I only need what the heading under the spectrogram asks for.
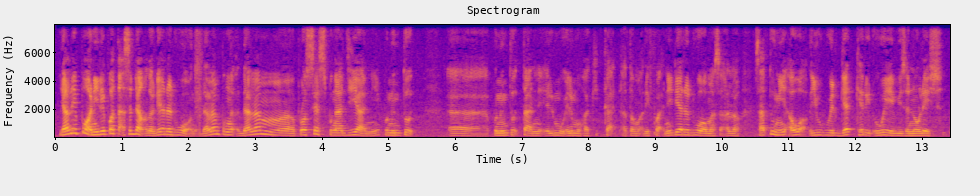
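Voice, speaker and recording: A man's slightly high voice moves at a moderate pace as he recounts a teaching tale in casual conversation, with a Northern Malaysian Malay accent. He brings the story's people to life with their own voices and laughs readily. A faint background noise runs under him.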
